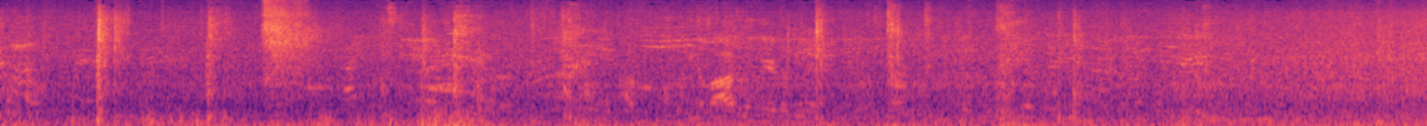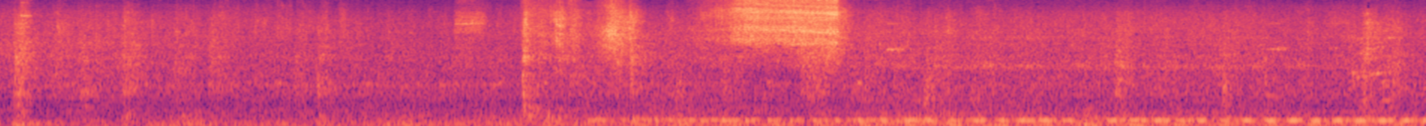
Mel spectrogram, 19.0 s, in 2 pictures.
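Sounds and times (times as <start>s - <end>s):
train rolling over rails: 0.0s - 19.0s
brief hiss: 13.2s - 15.2s
steady low hum: 13.4s - 19.0s.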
